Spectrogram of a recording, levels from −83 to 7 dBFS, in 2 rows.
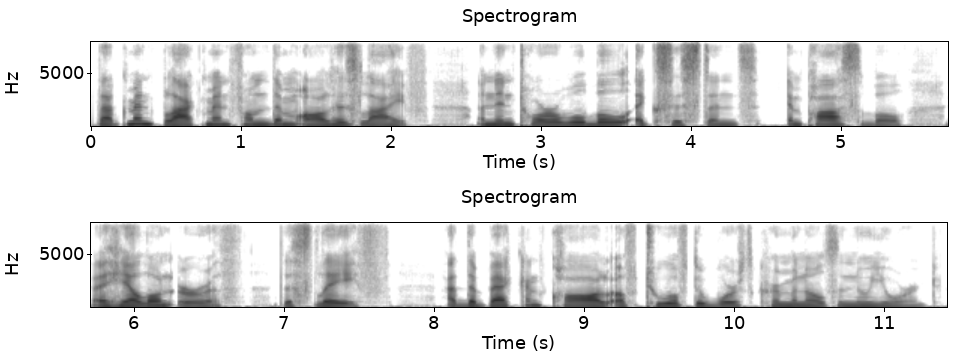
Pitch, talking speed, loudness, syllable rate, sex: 180 Hz, 165 wpm, -19 LUFS, 4.6 syllables/s, female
